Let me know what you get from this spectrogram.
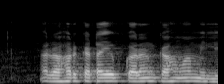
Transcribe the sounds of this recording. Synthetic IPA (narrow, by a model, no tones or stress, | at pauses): ɾəɦəɾkəʈajup̚kəɾənkaɦmãmil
